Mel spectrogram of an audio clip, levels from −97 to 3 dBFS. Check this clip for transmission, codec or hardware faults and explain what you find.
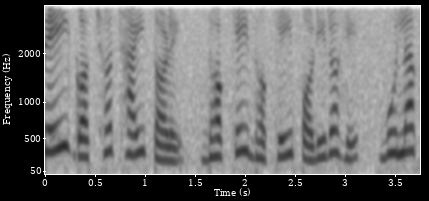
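No transmission, codec or hardware faults show up anywhere in this speech recording. Room noise sits about 22 dB below the speech, and the call path carries the audio through G.711 A-law at 64 kbps with nothing above 4 kHz.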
